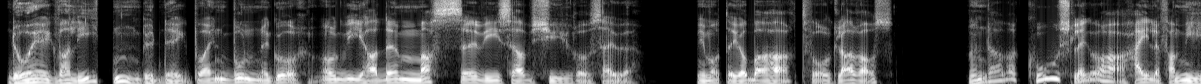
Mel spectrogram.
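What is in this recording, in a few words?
Norwegian dub man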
